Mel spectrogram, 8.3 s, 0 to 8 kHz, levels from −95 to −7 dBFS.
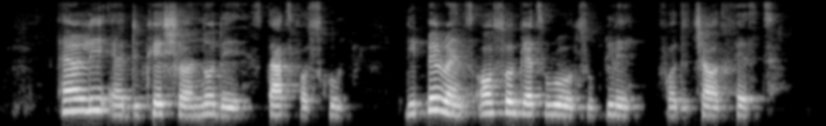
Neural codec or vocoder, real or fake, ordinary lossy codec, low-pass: none; real; none; none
